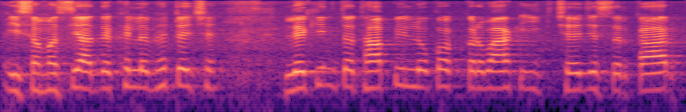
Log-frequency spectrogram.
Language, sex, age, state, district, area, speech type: Maithili, male, 60+, Bihar, Saharsa, urban, spontaneous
